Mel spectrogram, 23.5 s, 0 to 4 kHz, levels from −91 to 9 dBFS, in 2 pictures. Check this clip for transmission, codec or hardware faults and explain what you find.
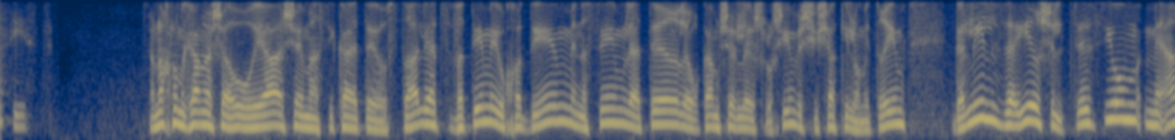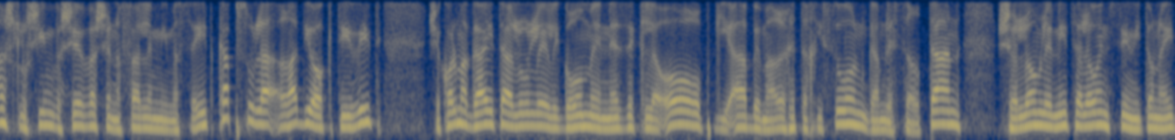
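One fault stands out, early in the clip, heard over a call path whose sound stops at 4 kHz, which fits G.711 A-law at 64 kbps.

Comfort noise in place of the background, 0.58 to 1.42 s: the sender most likely stopped transmitting during a pause detected as silence, and the receiver filled those 840 ms with synthetic noise. The real room noise gives way to a flat, featureless hiss about 3 dB quieter, then the genuine background returns when the speech resumes.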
